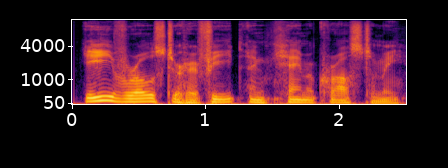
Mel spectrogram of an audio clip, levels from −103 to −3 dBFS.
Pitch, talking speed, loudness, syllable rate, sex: 105 Hz, 240 wpm, -19 LUFS, 5.2 syllables/s, male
